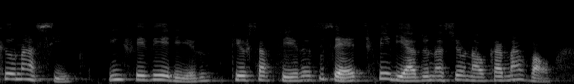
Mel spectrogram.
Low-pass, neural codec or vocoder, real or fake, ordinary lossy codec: 7.2 kHz; none; real; Opus, 32 kbps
